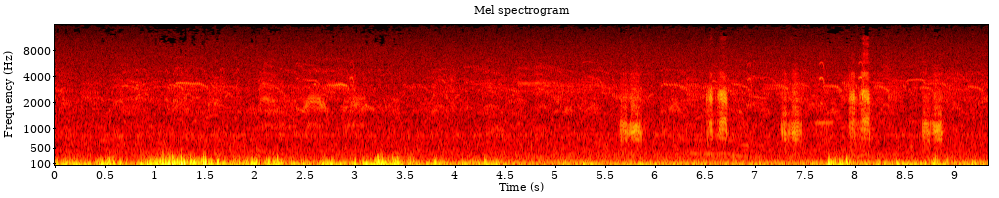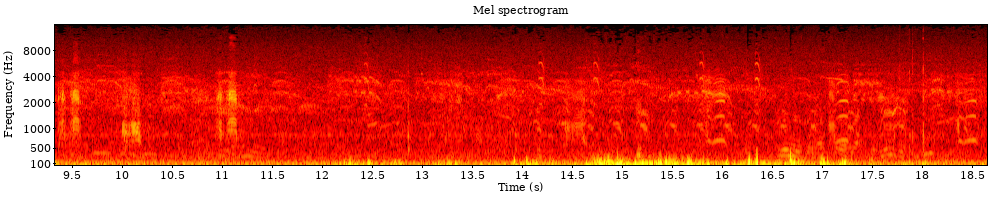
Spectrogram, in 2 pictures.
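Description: Birds calling: a run of about eight short, even calls, a little under a second apart, through the middle, over fainter scattered chirping. A low rumble swells near the start and again near the end, and it is the loudest sound.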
